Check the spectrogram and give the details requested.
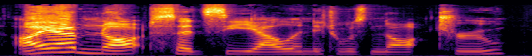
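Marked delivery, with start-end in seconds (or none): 0.1-0.8 loud denial. Acted. Denying being an alcoholic.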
